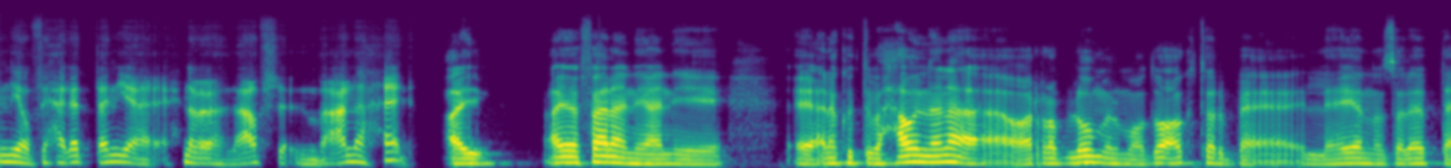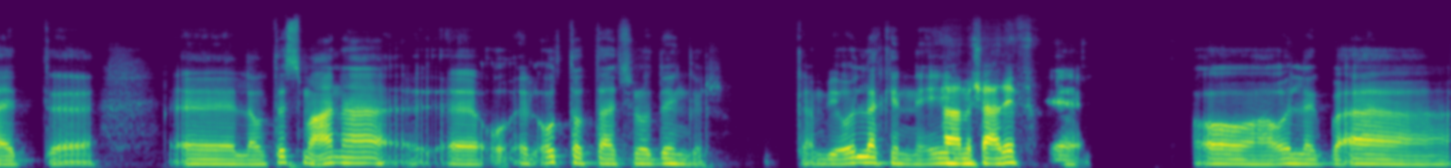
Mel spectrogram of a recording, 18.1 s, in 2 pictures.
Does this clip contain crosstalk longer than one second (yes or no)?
no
